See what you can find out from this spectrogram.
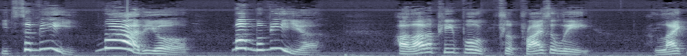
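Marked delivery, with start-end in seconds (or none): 0.0-3.2 very high, swooping, drawn-out cartoon voice. Showing off the voice acting that a bunch of people love, do your Mario impression. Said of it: "love my Mario impression".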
